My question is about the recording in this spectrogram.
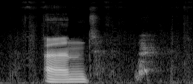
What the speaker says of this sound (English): Oh, great, the dogs are barking.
